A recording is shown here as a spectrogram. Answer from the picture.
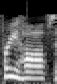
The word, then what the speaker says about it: Fruhoffs: Spelled Fruhoffs, pronounced Freehoffs at 33rd and Arapahoe in Boulder.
